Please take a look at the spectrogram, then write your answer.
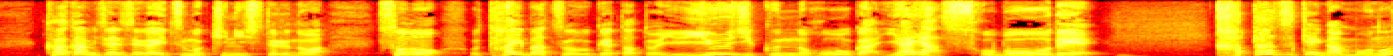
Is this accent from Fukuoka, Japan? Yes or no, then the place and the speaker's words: yes; Fukuoka, Japan; born there; これは私福岡生まれですから断固として言います。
